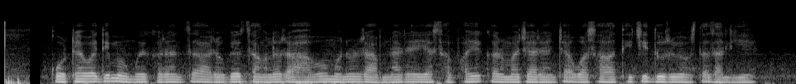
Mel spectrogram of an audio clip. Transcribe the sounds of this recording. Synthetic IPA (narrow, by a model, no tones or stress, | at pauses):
koʈʰjaʋəd̪ʱiːməmbəjkəɾant͡səaɾoɡjat̪d͡zãŋɡləɾaɦaʋəm̤əɽ̃uːnɾabɳaɾjajasəfaiːkəɾmət͡ɕaɾjaɲt͡ɕja̰ʋəsaɦt̪it͡ɕiːd̪uːɾʋjəʋəst̪ʰad͡zʱalije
